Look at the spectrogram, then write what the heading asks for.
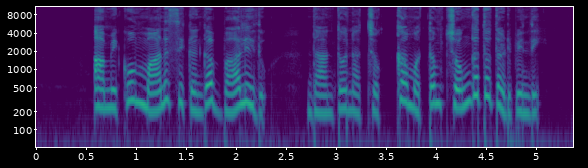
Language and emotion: Telugu, disgusted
